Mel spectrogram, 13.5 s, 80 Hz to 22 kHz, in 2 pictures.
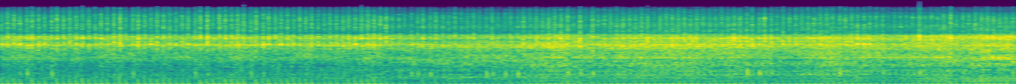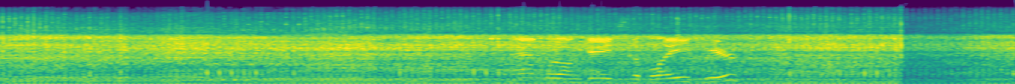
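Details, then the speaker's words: Toro Personal Pace 20333 Spin Stop mower, 190cc Briggs & Stratton, sold as non-running, started after cleanup: steady, even single-cylinder chatter with blade spinning, no misses or surging; healthy, carburetor leak still watched. "Sounds good. Very nice Toro. Keep this a while, make sure this carburetor is good on here."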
